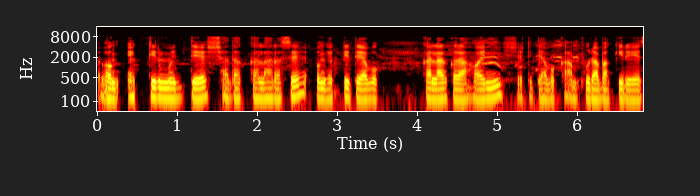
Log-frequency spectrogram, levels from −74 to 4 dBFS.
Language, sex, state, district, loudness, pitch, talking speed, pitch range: Bengali, male, Assam, Hailakandi, -20 LUFS, 120 Hz, 160 wpm, 115-125 Hz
